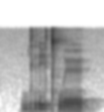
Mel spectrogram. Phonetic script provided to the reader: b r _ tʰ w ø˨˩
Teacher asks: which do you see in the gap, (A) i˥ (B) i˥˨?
A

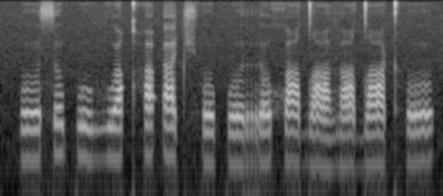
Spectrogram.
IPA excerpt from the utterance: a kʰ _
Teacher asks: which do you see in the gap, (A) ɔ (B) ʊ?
B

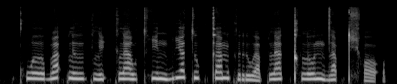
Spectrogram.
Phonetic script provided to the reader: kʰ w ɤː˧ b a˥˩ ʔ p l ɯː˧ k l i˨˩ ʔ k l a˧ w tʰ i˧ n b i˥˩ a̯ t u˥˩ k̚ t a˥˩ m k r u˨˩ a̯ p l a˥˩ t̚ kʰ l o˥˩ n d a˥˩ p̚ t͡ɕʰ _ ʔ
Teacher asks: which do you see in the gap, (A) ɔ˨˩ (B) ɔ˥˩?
A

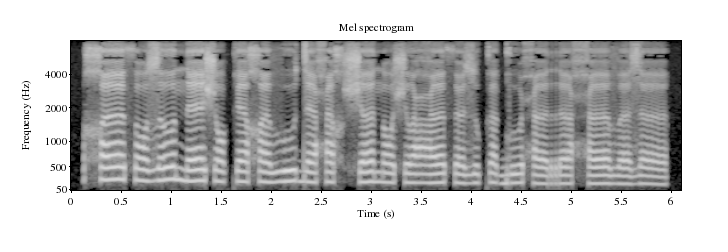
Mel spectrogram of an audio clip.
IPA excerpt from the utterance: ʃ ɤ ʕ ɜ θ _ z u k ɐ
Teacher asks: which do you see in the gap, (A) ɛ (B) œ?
B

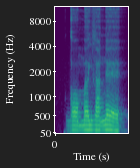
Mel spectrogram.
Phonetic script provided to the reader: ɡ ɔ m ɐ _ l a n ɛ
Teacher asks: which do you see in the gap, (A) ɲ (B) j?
B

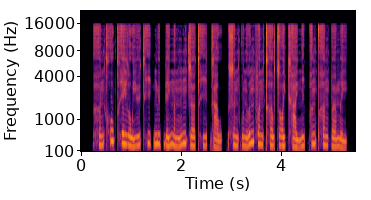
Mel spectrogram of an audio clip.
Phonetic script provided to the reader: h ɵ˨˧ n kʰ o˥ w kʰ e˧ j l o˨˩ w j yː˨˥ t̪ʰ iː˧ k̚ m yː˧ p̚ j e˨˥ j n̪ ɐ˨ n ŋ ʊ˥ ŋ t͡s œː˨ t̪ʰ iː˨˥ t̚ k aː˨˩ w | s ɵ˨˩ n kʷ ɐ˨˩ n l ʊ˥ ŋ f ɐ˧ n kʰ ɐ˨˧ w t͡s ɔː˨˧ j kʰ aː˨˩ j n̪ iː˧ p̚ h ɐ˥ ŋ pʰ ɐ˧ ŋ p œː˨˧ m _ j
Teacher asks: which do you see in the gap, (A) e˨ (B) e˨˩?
B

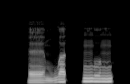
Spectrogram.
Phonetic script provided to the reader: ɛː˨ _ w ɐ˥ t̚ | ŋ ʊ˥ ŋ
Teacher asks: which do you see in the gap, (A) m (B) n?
A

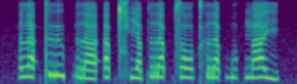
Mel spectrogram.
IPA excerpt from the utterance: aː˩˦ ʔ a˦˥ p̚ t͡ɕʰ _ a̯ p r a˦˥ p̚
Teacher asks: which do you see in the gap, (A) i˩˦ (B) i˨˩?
A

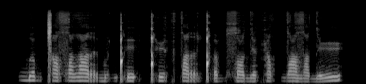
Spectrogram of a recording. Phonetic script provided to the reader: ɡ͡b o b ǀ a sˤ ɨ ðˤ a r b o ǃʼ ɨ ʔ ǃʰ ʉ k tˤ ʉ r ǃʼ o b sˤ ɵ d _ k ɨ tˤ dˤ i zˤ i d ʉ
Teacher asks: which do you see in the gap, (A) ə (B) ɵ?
B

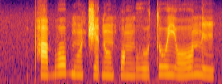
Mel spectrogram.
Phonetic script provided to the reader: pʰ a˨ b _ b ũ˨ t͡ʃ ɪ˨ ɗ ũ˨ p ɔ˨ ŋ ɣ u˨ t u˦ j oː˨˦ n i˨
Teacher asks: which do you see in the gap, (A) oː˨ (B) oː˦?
B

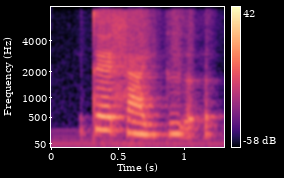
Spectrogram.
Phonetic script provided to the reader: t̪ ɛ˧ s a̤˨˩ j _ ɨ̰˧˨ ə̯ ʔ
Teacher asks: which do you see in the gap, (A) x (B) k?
B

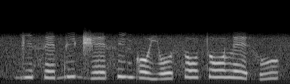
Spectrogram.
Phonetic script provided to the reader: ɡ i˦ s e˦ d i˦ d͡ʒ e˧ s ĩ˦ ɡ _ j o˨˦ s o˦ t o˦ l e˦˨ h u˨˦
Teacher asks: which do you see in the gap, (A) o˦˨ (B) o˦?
A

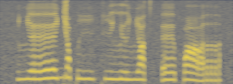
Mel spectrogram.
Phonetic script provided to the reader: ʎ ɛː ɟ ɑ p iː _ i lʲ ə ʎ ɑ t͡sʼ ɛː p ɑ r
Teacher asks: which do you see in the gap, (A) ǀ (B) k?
B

